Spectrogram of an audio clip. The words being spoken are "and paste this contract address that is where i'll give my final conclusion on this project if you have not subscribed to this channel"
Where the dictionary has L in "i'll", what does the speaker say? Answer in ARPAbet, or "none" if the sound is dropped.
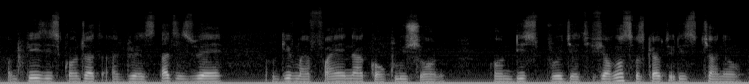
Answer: W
